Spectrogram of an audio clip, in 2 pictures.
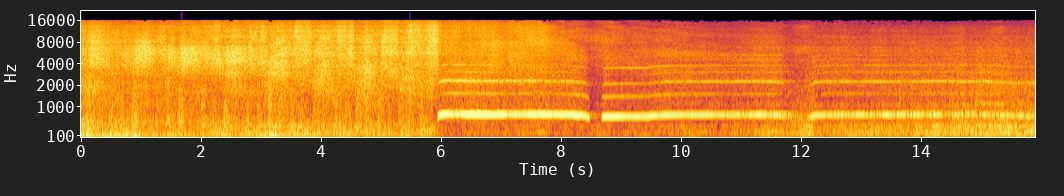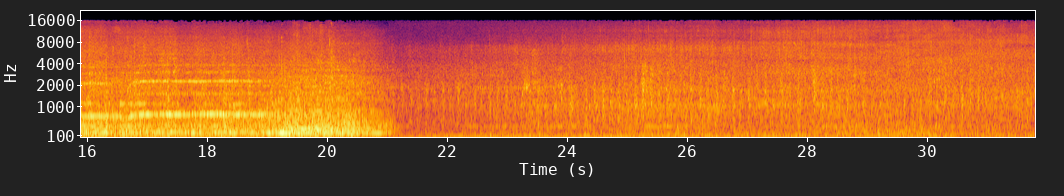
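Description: Steam locomotive setting off: a loud hiss of steam venting at the front of the engine for about six seconds. Then its steam whistle sounds one long, steady note for about fifteen seconds, broken briefly twice. After that the sound drops to a much quieter steady noise.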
